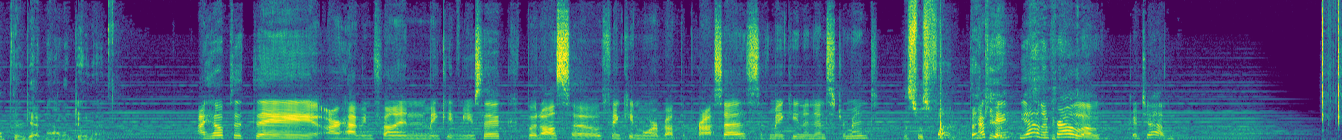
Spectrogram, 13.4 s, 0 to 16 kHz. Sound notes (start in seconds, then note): 9.5 chuckling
